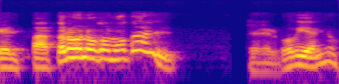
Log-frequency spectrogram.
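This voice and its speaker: A man talks in an animated tone. He speaks with a Puerto Rican accent. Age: 60s. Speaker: political commentator. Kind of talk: interview.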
